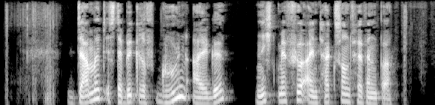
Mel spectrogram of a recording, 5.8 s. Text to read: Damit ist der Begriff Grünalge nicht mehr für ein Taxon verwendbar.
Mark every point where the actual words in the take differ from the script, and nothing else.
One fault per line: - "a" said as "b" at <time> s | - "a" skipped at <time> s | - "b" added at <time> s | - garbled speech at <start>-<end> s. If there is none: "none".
none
